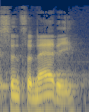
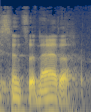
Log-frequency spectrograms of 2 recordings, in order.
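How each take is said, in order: First: It is said with a standard pronunciation. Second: It is said with a southern Ohio accent. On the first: This is how outsiders say the name. "they don't say Cincinnati" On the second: This marks the speaker as being from Ohio. "They say Cincinnati"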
